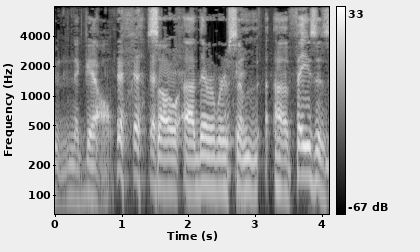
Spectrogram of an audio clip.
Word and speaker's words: Niguel: wheel and wheel is the village that the Spanish corrupted into Nick well Nick well it's their pronunciation of what we corrupt into Niguel so there were some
